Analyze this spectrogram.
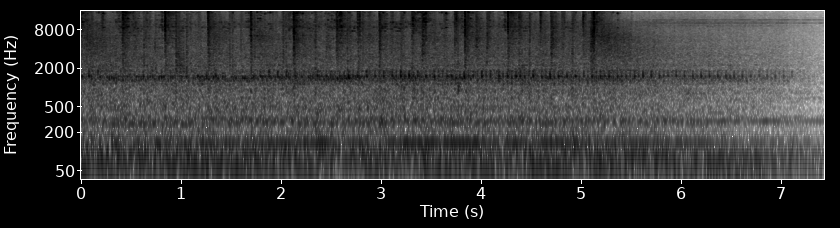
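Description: A boat engine rumbles loudly and steadily, a constant motor drone with no voices, its brighter tones thinning out over the last couple of seconds as it pulls away from the dock.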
